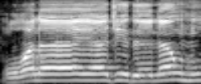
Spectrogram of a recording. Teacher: سوءا يجز به ولا يجد له، ولا میں لام کے سالف مدہ ایک امتحان میں کھینچیں گے، یجد میں دال میں حروف قلقلہ کریں گے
